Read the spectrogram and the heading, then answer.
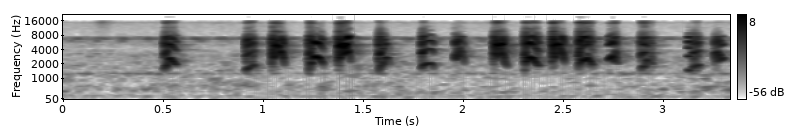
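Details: Olive-backed sunbird, locally sogok ontong, giving lure song to prompt other sunbirds to sing: a quick string of about fifteen high, sharp chirping notes, evenly spaced and slightly varied in pitch.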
